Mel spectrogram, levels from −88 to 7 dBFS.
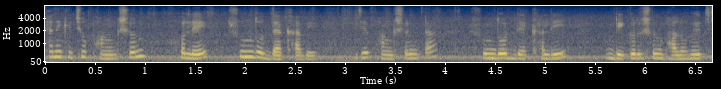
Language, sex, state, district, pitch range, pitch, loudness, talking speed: Bengali, female, Odisha, Malkangiri, 215-280 Hz, 240 Hz, -16 LUFS, 125 wpm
